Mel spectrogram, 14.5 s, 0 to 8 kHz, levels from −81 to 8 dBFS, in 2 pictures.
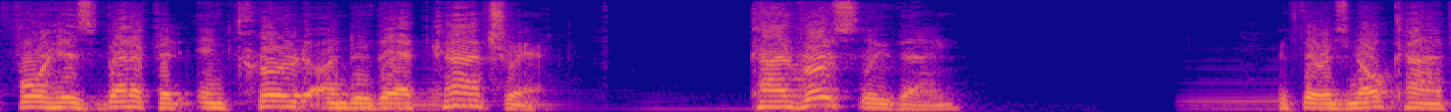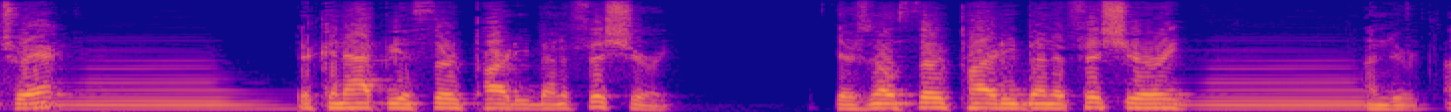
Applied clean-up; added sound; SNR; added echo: neural mask model RNNoise.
